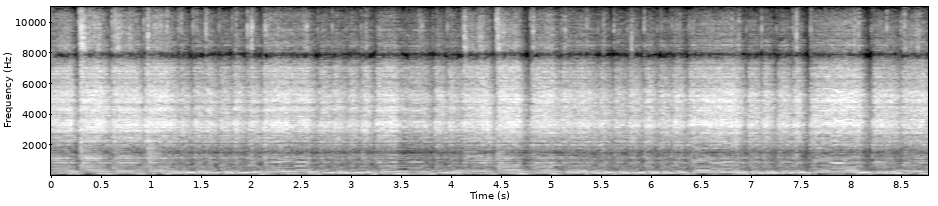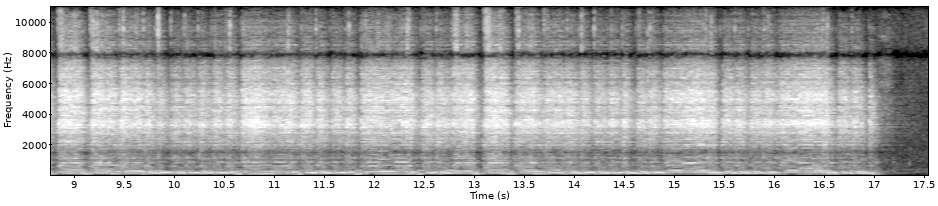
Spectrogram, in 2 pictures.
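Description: Rhythm riff played on an electric guitar with a driven, chugging tone, loud and steady throughout with no talking, then stopping abruptly at the end.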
